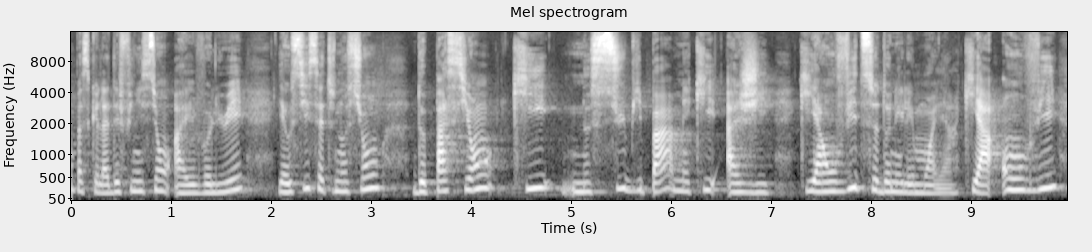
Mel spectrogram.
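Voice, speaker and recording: A woman from Canada gives a conference talk in a hall, earnest and emphatic, sometimes stumbling and restarting a phrase before pressing her point. Her voice sits at an ordinary pitch for a woman. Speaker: patient advocate speaker.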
